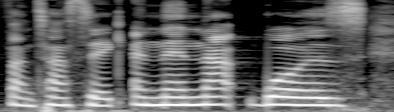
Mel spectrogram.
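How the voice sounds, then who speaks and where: A woman's voice: fairly high pitch, flat delivery, unhurried, dark tone, clean tone, no room sound. A woman hosting a live on-stage interview, introducing her guest with effusive enthusiasm. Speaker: host and interviewer.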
